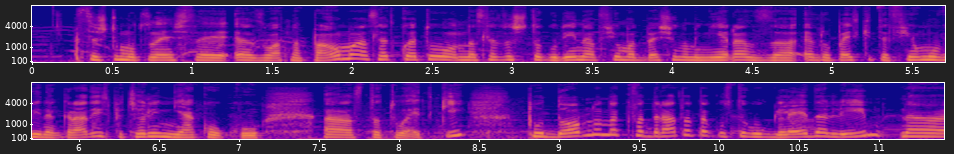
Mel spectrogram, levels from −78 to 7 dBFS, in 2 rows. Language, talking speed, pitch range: Bulgarian, 165 wpm, 165-205 Hz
